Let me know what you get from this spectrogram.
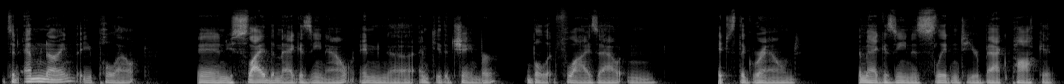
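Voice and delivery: ordinary talk, nothing marked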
